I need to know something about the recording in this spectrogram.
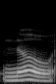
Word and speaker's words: know: For example, the word no is spelled K N O W, but we do not say the K, we say no.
